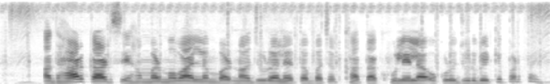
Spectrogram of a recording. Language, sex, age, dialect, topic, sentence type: Magahi, female, 18-24, Western, banking, question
